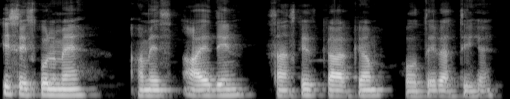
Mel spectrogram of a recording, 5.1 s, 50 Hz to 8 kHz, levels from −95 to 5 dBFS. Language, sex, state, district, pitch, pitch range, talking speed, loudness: Hindi, male, Jharkhand, Jamtara, 125 Hz, 120-135 Hz, 130 wpm, -18 LUFS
